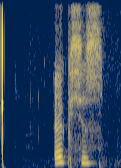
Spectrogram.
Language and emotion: Russian, neutral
